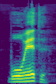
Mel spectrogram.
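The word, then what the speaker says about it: מועד: 저를 모에드.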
